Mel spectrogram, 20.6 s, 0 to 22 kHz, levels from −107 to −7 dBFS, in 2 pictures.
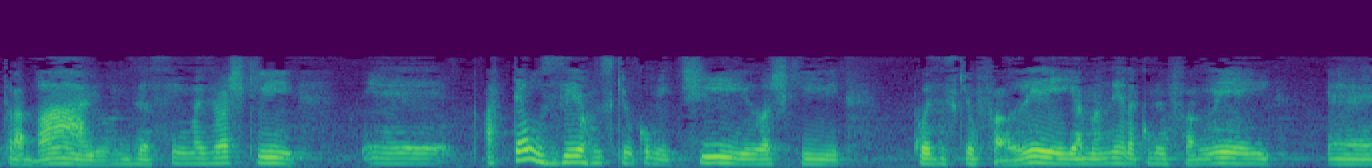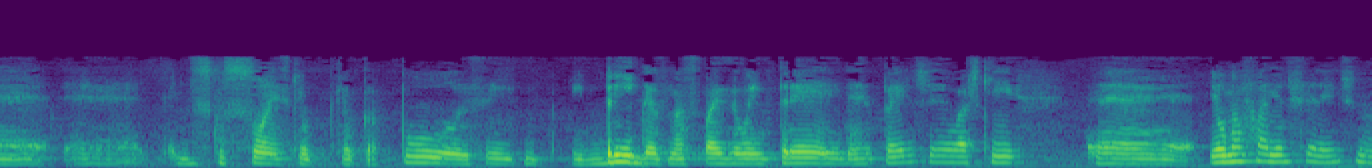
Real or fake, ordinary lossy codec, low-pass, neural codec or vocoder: fake; MP3, 24 kbps; 5.4 kHz; codec, 32 kHz, 1.9 kbps, SNAC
